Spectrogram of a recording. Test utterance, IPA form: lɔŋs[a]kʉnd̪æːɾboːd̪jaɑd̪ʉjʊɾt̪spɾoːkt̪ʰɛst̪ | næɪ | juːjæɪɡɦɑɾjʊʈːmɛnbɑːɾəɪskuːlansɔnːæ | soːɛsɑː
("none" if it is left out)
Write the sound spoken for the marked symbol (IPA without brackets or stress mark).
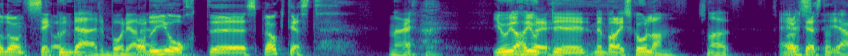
ɛ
